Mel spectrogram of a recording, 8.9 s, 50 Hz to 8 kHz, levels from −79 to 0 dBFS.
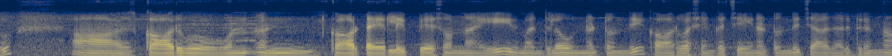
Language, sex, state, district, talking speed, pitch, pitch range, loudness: Telugu, male, Andhra Pradesh, Srikakulam, 115 wpm, 115 Hz, 110-120 Hz, -24 LUFS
